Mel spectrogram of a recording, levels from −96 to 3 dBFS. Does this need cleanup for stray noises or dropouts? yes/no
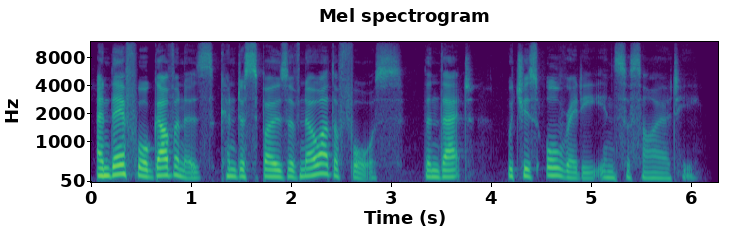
no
